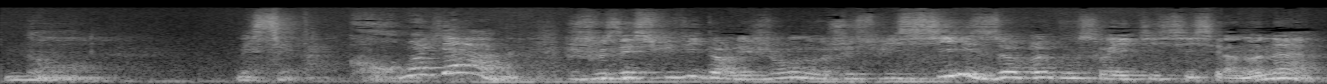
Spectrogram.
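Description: An actor playing an excitable, effusive French sculptor in an amateur radio play, exclaiming and gushing with a French accent. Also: medium pitch, normal speed, roomy sound, slight background noise, natural voice. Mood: delighted.

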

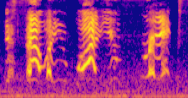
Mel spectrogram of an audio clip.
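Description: Woman acting high-pitched, emotional young woman. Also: lively intonation, moderate pace, over a noisy crowd, very noisy. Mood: pleading. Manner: dramatic, emotional delivery. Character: young woman in withdrawal, plucky but desperate when locked up. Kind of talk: visual novel character acting.

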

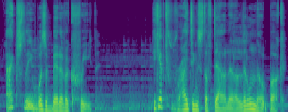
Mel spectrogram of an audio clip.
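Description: Man voicing a wry, gossipy co-worker, bright voice. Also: mid-range voice, vocal fry, slightly rough. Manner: casual, conversational, rambling recollection. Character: Jerry, older male co-worker, wry, gossipy storyteller. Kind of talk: horror story dialogue.

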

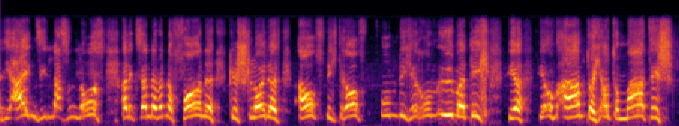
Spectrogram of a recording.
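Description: Male tabletop storyteller, young adult, dry close sound, gravelly voice, dramatic and drawn-out. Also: very high-pitched, no echo. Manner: theatrical, drawn-out, intense delivery. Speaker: game master, storyteller. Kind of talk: dramatic tabletop role-play narration. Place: small room at home, online video call.

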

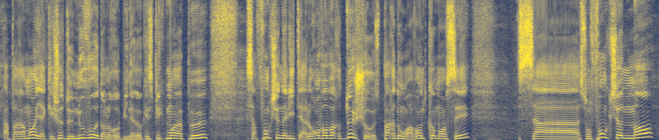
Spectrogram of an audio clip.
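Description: A man in his thirties hosting a casual product demo at a trade fair, lively and questioning, with some stammers. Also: high voice, quick pace. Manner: lively, enthusiastic, asks questions, stammers at times. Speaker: kitchen store host. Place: large indoor trade fair hall. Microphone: handheld mic.

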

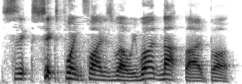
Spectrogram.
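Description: A man's voice: a little high, animated, normal speed. A young man giving casual post-match player ratings as a football fan, hesitant with frequent ums and self-corrections.

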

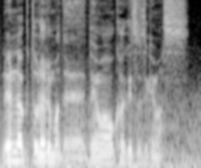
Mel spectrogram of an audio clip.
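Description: A man's voice: mid-range voice, moderate pace, noisy background, natural voice. A man voicing a matter-of-fact, wary yakuza member in a Japanese video game, speaking in a street-wise way. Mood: deferential, concerned. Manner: blunt, explanatory, rough casual speech.

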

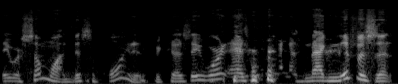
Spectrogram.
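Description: A man speaking as a podcast co-host in a casual art history discussion, haltingly searching for words. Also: on the high side, sing-song, bright, forceful tone, husky.

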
